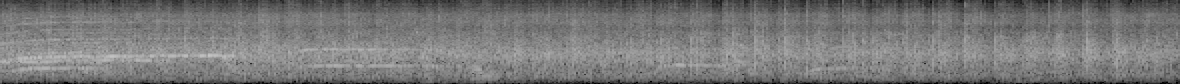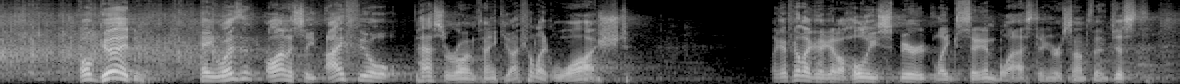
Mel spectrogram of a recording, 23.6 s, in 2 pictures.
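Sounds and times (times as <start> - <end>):
church congregation applause welcoming a pastor: 0.0 - 15.0
speech: 12.6 - 18.2, 19.6 - 23.5.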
